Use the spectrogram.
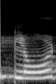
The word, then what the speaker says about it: ploughed: ही प्लोड the fields. अच्छा, ये word है PLOUGHED. हम इसको पढ़ेंगे प्लोड.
